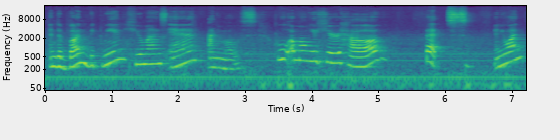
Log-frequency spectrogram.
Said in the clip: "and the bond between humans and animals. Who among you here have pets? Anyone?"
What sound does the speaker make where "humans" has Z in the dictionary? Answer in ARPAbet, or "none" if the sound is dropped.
S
